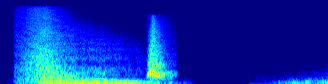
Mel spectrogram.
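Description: Intro sound effect: a whoosh that sweeps downward, with a short, louder swish about a second in before it cuts off.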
